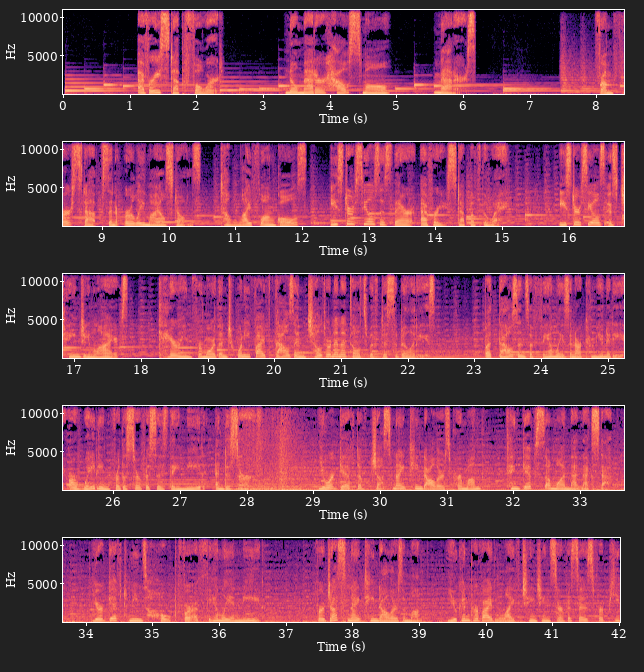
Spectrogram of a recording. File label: commercials, en-NZ; easter-seals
